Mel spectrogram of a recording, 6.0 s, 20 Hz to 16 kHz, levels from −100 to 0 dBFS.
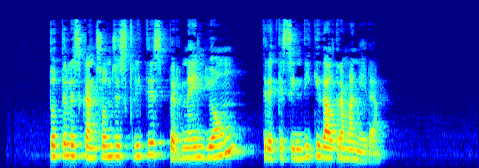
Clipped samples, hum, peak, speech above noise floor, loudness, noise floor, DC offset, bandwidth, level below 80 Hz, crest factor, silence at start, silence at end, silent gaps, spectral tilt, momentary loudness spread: under 0.1%; none; -8 dBFS; 53 dB; -29 LUFS; -81 dBFS; under 0.1%; 11.5 kHz; -82 dBFS; 22 dB; 0.6 s; 1.2 s; none; -4 dB/octave; 8 LU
